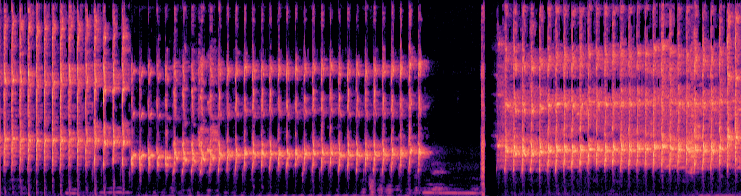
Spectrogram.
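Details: Lovebird chatter intended to set off other lovebirds: fast, high, buzzy pulsed calling that pauses briefly near the middle, then returns louder and shriller, with a low hum in the background.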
